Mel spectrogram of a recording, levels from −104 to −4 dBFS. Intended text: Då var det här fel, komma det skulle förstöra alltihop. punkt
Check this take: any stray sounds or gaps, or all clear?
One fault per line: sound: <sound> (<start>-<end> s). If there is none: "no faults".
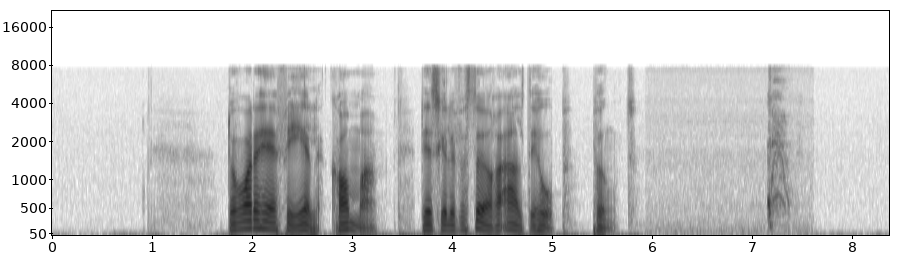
sound: cough (7.1-7.5 s)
